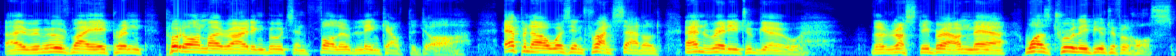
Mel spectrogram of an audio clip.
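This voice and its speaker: A man's voice: on the high side, expressive, unhurried, fairly bright tone. A man voicing a lovestruck young woman who narrates her honeymoon as a swooning, melodramatic romance story. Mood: dreamy, contented. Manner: swooning, overwrought. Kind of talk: melodramatic romantic fan fiction reading.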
